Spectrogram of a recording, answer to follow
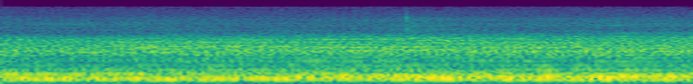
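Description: A choir holding one sustained chord without change: a short choral music sting.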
